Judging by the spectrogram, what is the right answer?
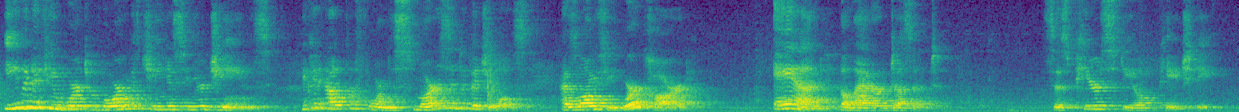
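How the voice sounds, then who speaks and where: In a very reverberant room, a woman reads nonfiction from a little way off the mic. Her voice is fairly high and she phrases each point deliberately, like an author explaining her own book. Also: expressive, darkish tone. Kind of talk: scripted audiobook-style reading of nonfiction. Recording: very echoey room, distant mic, background noise.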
